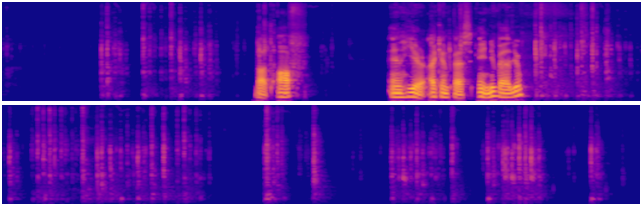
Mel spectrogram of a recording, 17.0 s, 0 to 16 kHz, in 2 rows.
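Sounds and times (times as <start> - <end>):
typing on computer keyboard: 0.0 - 0.2, 1.3 - 2.9, 7.0 - 11.4, 12.0 - 12.9, 13.7 - 16.6.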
